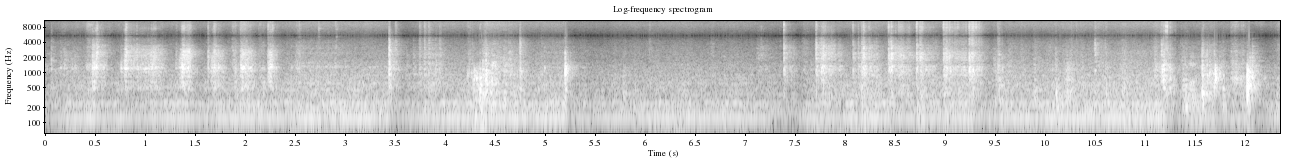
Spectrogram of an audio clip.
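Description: Small metal and plastic clicks and rattles as a nut is threaded by hand onto an eyebolt through plastic roof flashing and the flashing is handled. The clicks come in short clusters with pauses, over a steady low hum.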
